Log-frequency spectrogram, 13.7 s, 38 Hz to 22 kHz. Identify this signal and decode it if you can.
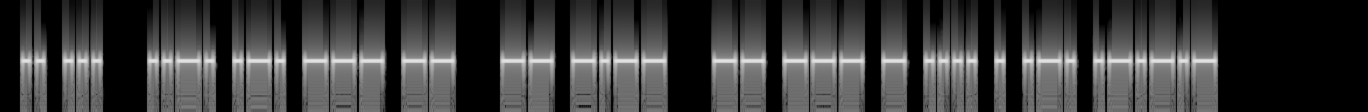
Morse code, heard as a keyed tone, about 17 wpm, 700 Hz. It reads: IS FROM MY MOTHER.
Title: Sentences from Top 1000 Words - Review Part 6 - 17wpm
